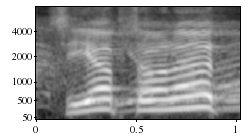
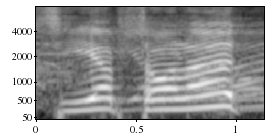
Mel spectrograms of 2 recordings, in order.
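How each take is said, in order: The two takes are said the same way.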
